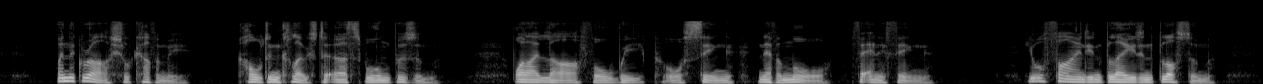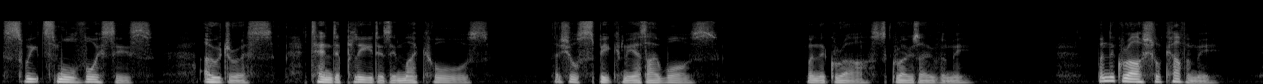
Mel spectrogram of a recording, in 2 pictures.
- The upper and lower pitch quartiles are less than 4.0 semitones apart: No, average, 4.3 semitones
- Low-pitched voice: Yes, very low, 95 Hz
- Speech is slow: Yes, slow, 115 wpm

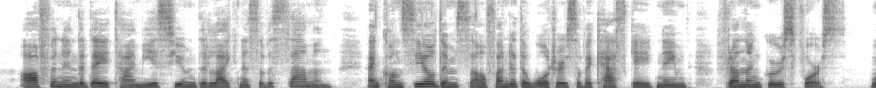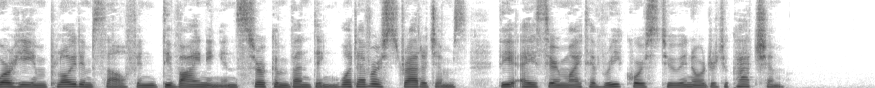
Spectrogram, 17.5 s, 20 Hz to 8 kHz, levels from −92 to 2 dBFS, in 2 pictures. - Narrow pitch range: Yes, narrow, 2.1 semitones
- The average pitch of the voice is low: No, medium, 170 Hz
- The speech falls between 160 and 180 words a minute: No, average, 145 wpm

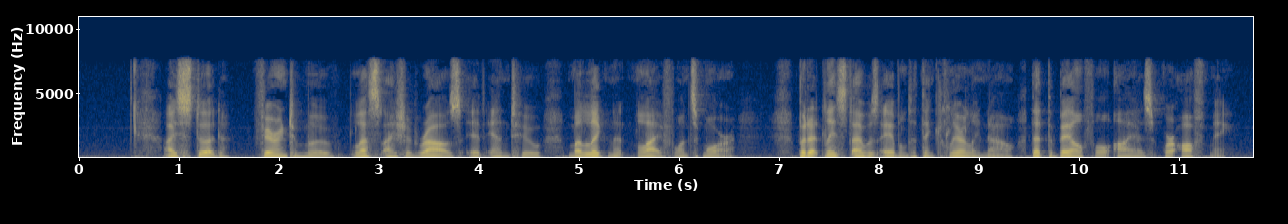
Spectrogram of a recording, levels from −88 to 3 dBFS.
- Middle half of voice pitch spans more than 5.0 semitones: No, average, 3.6 semitones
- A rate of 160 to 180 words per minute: Yes, average, 165 wpm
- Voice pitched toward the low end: Yes, low, 110 Hz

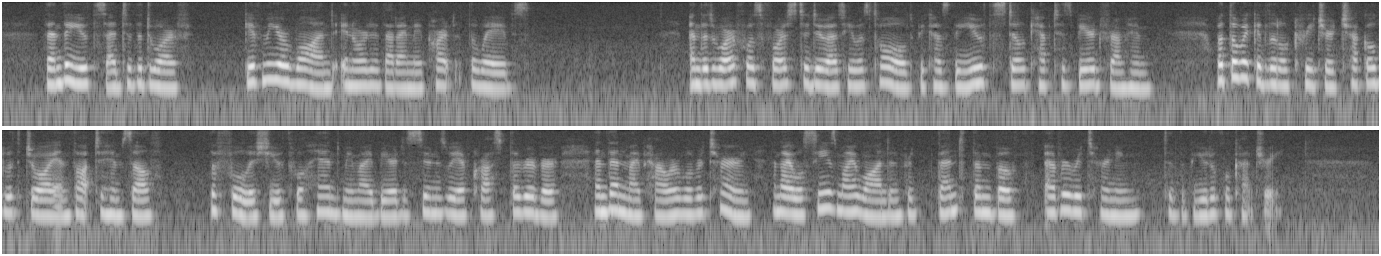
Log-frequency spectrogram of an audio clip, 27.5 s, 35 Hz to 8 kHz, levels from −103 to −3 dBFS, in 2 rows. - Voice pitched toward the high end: Yes, high, 205 Hz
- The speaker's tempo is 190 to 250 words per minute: Yes, average, 195 wpm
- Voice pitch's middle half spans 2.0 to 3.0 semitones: Yes, narrow, 2.5 semitones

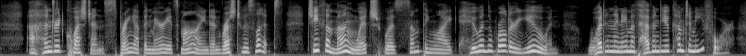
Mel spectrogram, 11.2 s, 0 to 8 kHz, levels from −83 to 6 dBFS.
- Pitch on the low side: No, high, 225 Hz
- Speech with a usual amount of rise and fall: No, wide, 6.7 semitones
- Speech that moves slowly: No, fast, 205 wpm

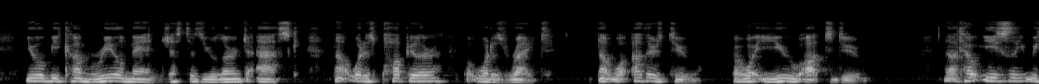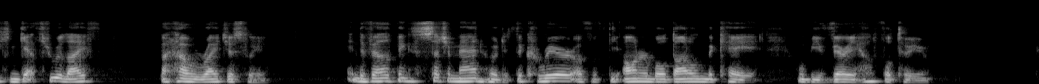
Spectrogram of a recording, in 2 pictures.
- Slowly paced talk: No, average, 165 wpm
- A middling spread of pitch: Yes, average, 3.6 semitones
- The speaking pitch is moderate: No, low, 125 Hz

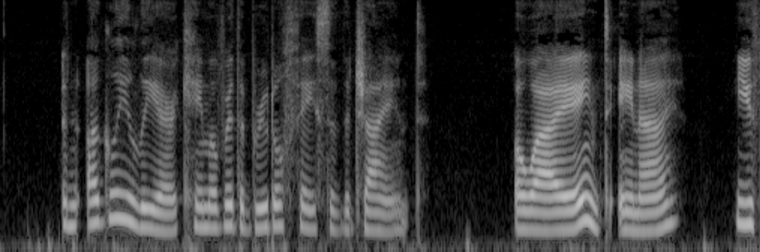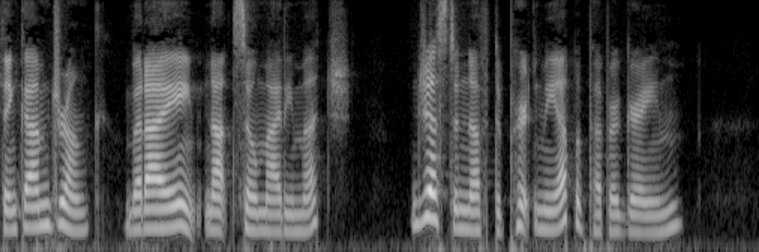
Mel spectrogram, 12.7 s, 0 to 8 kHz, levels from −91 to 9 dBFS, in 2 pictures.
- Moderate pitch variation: Yes, average, 3.7 semitones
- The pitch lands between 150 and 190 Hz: Yes, medium, 185 Hz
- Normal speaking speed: Yes, average, 170 wpm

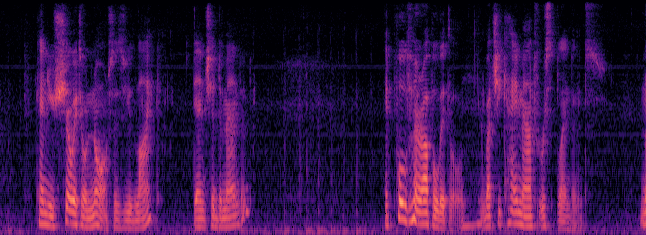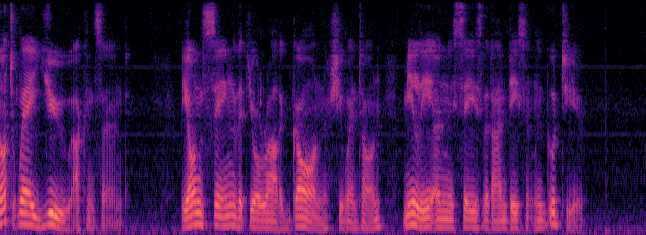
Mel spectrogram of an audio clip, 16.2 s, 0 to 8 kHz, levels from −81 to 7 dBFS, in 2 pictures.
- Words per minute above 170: No, average, 165 wpm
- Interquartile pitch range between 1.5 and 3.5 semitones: No, average, 4.9 semitones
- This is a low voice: Yes, low, 110 Hz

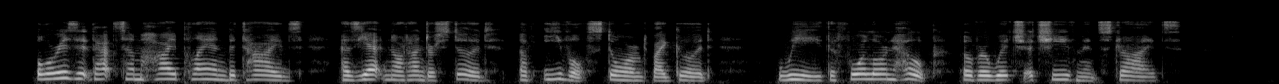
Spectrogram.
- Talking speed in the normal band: No, slow, 115 wpm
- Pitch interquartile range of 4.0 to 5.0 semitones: No, average, 3.4 semitones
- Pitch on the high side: Yes, high, 210 Hz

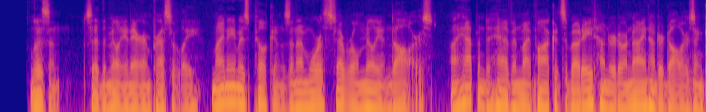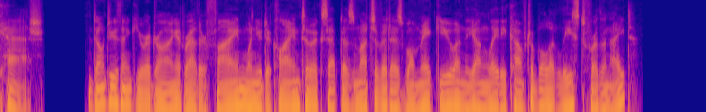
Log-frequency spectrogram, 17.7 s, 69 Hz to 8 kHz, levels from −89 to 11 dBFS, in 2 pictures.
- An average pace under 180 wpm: No, fast, 205 wpm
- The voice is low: Yes, very low, 80 Hz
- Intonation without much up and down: Yes, narrow, 2.0 semitones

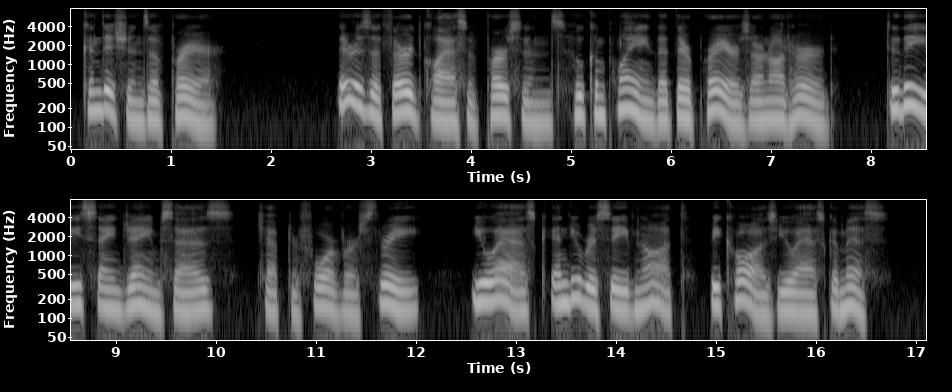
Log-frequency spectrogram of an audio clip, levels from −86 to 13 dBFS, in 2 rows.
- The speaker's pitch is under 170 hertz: Yes, medium, 140 Hz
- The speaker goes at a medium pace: No, slow, 125 wpm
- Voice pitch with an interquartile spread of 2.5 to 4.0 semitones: No, average, 4.6 semitones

